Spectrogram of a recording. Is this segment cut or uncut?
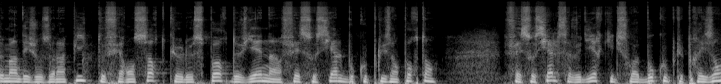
uncut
